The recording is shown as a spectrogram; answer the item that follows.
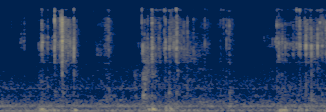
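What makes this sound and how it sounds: A craft blade cuts and scrapes crunchy pieces off a thin remaining slab of dry purple bar soap held in the fingers. Bright, crisp scraping and crackling come in three short bursts, near the start, the middle and the end, each with quick dry crunches over a faint low hum.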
